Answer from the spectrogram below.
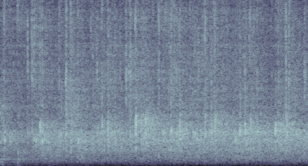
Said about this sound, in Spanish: Dale un aplauso al Señor, hermano amado.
